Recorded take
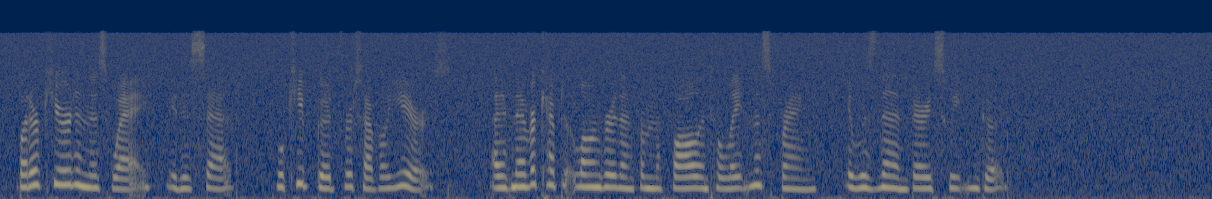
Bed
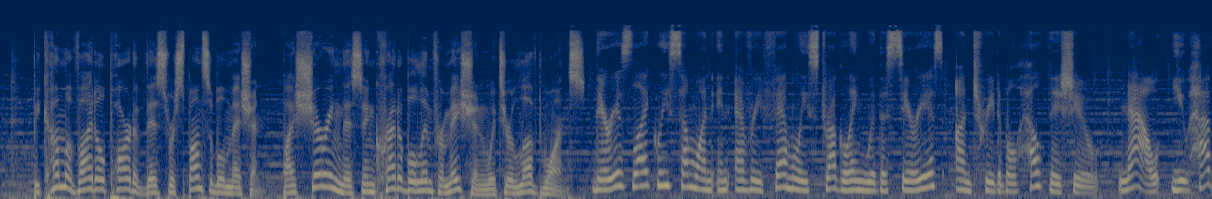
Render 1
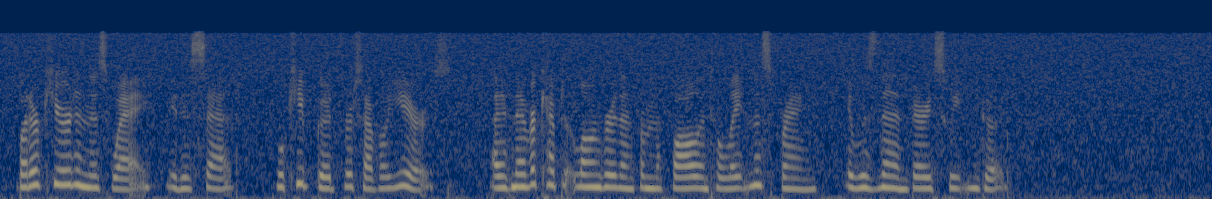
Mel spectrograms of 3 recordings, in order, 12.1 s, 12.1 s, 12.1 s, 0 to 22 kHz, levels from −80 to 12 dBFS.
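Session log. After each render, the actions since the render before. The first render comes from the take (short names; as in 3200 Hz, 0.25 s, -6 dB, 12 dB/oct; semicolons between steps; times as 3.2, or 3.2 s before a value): denoiser 9 dB, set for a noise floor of -43 dBFS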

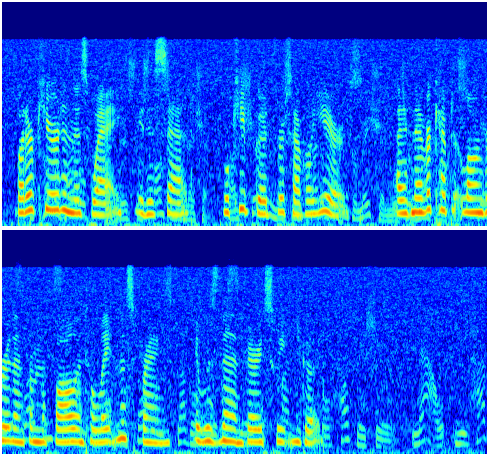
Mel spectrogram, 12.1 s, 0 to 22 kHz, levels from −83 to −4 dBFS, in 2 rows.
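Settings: add bed -20 dB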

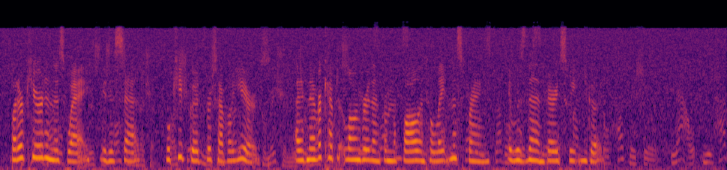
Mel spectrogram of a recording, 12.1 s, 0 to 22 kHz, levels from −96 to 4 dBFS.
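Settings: nothing audible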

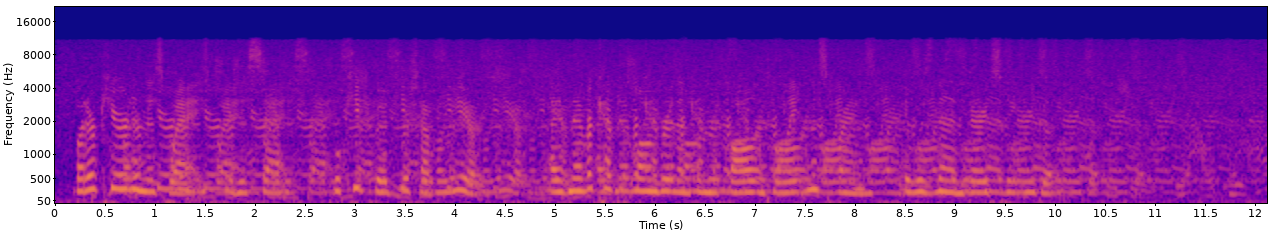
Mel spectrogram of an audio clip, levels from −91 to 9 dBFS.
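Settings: air absorption 50 m; thinning echo 0.463 s, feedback 79%, high-pass 380 Hz, level -6 dB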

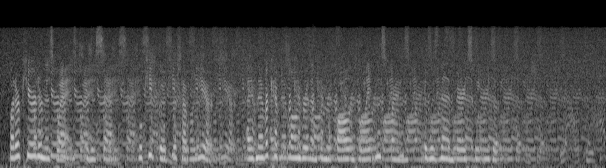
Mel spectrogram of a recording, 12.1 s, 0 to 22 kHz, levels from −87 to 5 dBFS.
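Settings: gain +4.5 dB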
